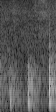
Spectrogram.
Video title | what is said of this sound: Pressure Treated Beams Aren't Perfect - Hidden Damage | taking your knuckle and kind of hitting it. You can hear it. It almost sounds kind of hollow.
